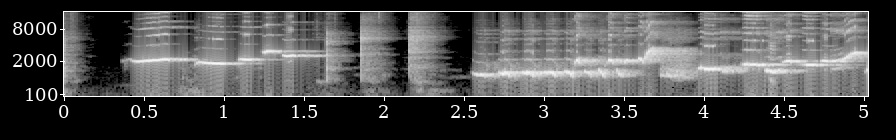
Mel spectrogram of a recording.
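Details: Singing white-rumped shama used to provoke rival birds into responding, showing its learned material. Clear whistled notes open the song, then brief scratchy bursts, then a dense run of warbled, bubbling phrases.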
